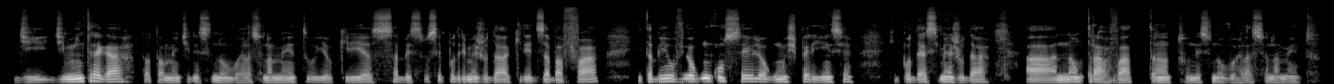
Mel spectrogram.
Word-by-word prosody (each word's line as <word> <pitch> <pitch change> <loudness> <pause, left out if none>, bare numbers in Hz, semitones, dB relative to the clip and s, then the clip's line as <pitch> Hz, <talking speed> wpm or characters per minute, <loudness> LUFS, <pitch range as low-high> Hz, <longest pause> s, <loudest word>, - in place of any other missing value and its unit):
de 110 +1 -4
de 110 +2 -4
me 120 +3 +8
entregar 130 -4 +3
totalmente 100 -2 -3
nesse 100 +1 -3
novo 100 -2 -2
relacionamento 100 +2 -3
e 105 - -3
eu 105 -2 -3
queria 110 -1 -3
saber 105 +1 -2
se - - -5
você - - 0
poderia 115 0 -3
me 115 - +3
ajudar, 110 0 -1
queria 110 +1 -5
desabafar. 115 +4 0 0.4
E - - -7
também 135 +2 +2
ouvir 140 0 +1
algum 145 +2 +8
conselho 140 -1 +3
alguma 115 -1 +1
experiência 115 +1 0 0.3
que - - -19
pudesse 115 -1 -1
me 115 - +5
ajudar 110 +1 -1 0.3
a 105 0 +2
não 110 +1 +3
travar 105 0 0 0.2
tanto 105 0 -1
nesse 100 +1 -1
novo 100 -2 -4
relacionamento. 90 -2 -5
110 Hz, 165 wpm, -24 LUFS, 100-115 Hz, 0.4 s, me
